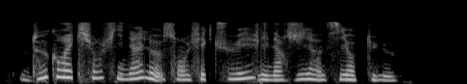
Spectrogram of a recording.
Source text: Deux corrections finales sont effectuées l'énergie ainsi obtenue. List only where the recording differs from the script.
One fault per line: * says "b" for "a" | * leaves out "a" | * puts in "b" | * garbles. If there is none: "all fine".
all fine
